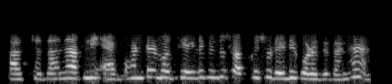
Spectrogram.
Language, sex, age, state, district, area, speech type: Bengali, female, 30-45, West Bengal, Purulia, urban, conversation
